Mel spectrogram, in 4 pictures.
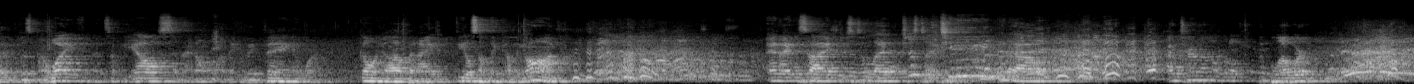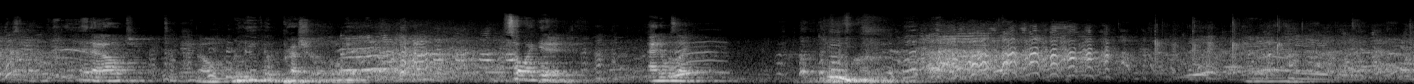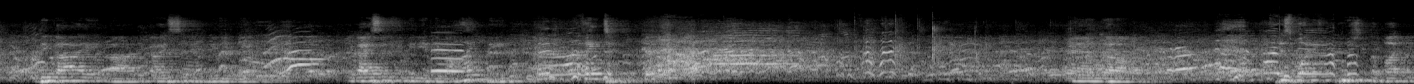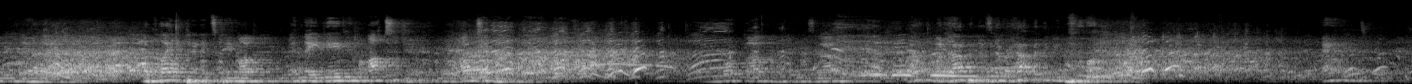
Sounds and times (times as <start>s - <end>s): Male speech, man speaking: 0.0s - 5.7s, 7.6s - 10.7s, 11.6s - 13.2s, 14.3s - 18.0s, 19.1s - 20.0s, 20.6s - 21.3s, 26.6s - 27.4s, 28.6s - 31.1s, 31.8s - 34.7s, 39.0s - 39.8s, 41.0s - 43.2s, 43.8s - 47.8s, 49.5s - 53.7s, 55.6s - 56.3s.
